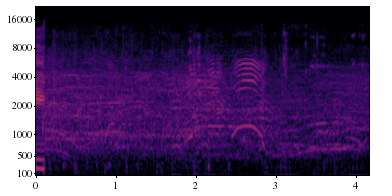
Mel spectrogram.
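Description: Indoor basketball game sound: a basketball being dribbled on a hardwood court under a steady, fairly quiet arena murmur, with one short high-pitched call or squeak about two and a half seconds in.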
